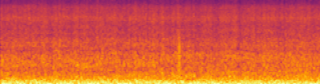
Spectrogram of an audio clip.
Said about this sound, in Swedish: Uppleva hur det är om man närmar sig forsen ännu mer. Då får vi gå upp här för en brantsluttning. Och man hör ju här vattenmassorna. Nu ser vi Handölsforsen också.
